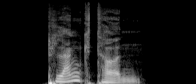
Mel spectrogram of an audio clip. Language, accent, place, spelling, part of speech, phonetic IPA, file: German, Germany, Berlin, Plankton, noun, [ˈplaŋktɔn], De-Plankton.ogg
- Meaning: plankton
